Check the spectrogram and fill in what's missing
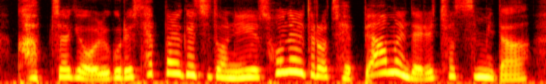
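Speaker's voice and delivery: plain reading voice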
